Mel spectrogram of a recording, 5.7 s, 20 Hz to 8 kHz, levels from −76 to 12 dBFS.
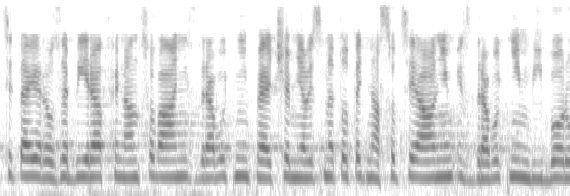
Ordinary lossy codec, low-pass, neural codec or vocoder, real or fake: Opus, 32 kbps; 7.2 kHz; codec, 44.1 kHz, 7.8 kbps, Pupu-Codec; fake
